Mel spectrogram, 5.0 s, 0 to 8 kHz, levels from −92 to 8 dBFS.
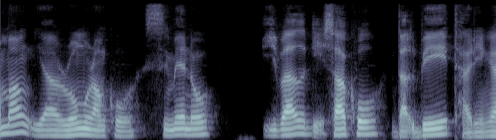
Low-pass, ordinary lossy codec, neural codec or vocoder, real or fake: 7.2 kHz; MP3, 64 kbps; codec, 16 kHz, 1 kbps, X-Codec, HuBERT features, trained on LibriSpeech; fake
